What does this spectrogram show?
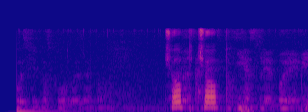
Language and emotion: Russian, neutral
